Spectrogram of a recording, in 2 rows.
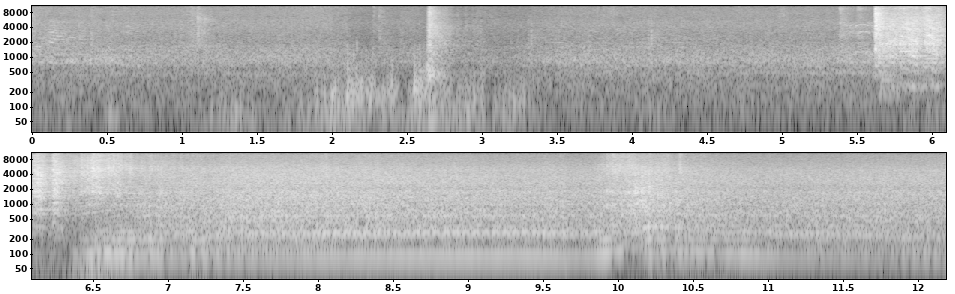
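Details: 1995 Toyota Tacoma 3.4L 4x4 after replacing the rusty exhaust and muffler: short crank, then a deep, steady, even idle with no rattles or puffing leaks; normal idle.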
